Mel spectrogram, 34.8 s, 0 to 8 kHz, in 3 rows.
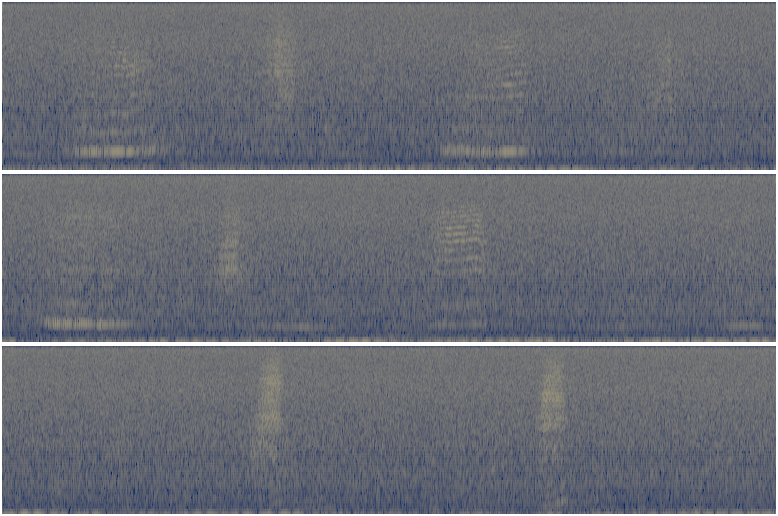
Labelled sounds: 1.5	2.0	humpback whale, 0.96 to 2.5 kHz
7.4	7.7	humpback whale, 1.7 to 3.6 kHz
13.1	13.4	humpback whale, 1.2 to 1.4 kHz
18.1	18.8	humpback whale, 1.3 to 3.0 kHz

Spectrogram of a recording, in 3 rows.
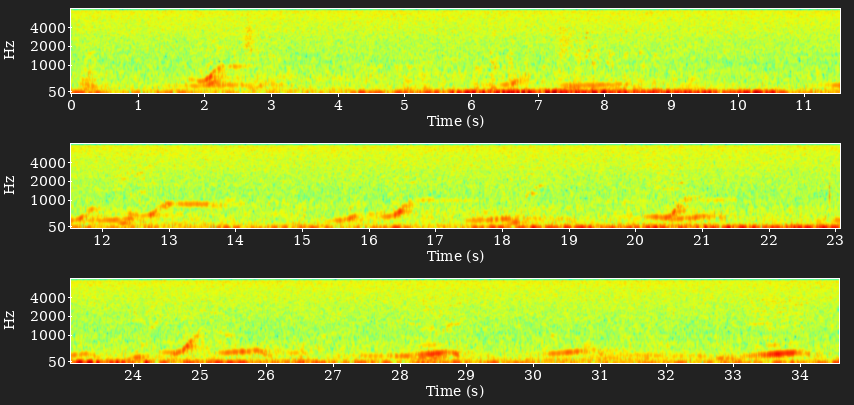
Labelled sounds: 2.1	2.6	humpback whale, 0.80 to 1.0 kHz
12.8	13.8	humpback whale, 0.80 to 0.93 kHz
16.7	17.0	humpback whale, 0.96 to 1.1 kHz
20.7	21.0	humpback whale, 0.93 to 1.2 kHz
24.8	25.3	humpback whale, 0.80 to 2.5 kHz
33.2	33.6	humpback whale, 1.4 to 1.6 kHz

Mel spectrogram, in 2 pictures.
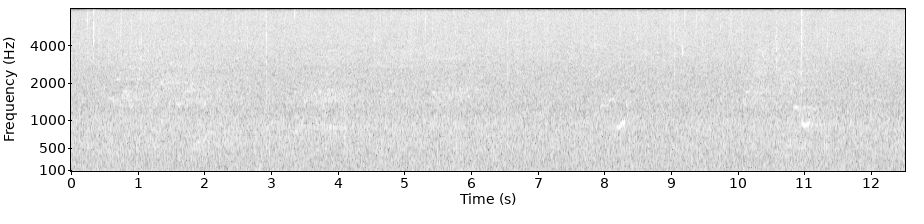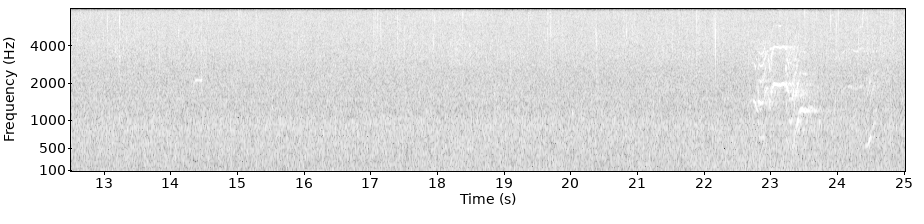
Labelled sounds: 1.3	1.6	killer whale, offshore, 1.9 to 2.1 kHz
7.9	8.2	killer whale, offshore, 1.2 to 1.5 kHz
22.9	23.7	killer whale, offshore, 0.78 to 4.0 kHz

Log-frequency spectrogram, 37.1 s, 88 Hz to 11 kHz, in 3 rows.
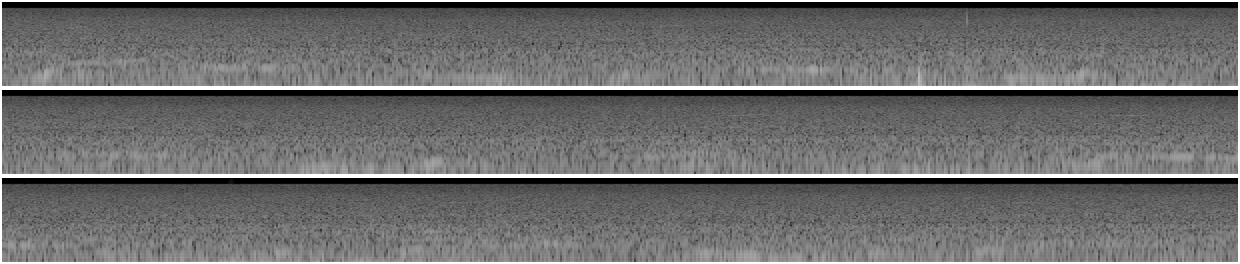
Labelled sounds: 23.5	23.7	humpback whale, 2.4 to 2.6 kHz
29.1	29.4	humpback whale, 2.6 to 2.8 kHz

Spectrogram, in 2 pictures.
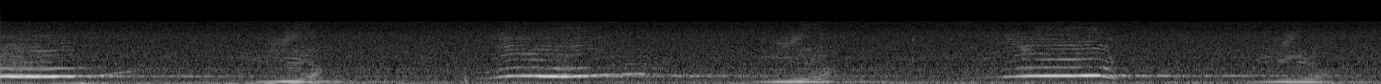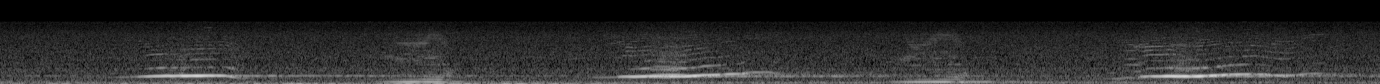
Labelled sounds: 0.3	0.7	humpback whale, 1.7 to 1.9 kHz
5.0	5.5	humpback whale, 1.1 to 3.6 kHz
10.0	11.1	humpback whale, 0.80 to 5.8 kHz
15.3	16.0	humpback whale, 1.2 to 2.1 kHz
17.7	18.1	humpback whale, 1.1 to 2.8 kHz
20.1	21.1	humpback whale, 0.80 to 2.2 kHz
22.9	23.4	humpback whale, 2.4 to 4.1 kHz
25.1	27.1	humpback whale, 0.80 to 4.1 kHz

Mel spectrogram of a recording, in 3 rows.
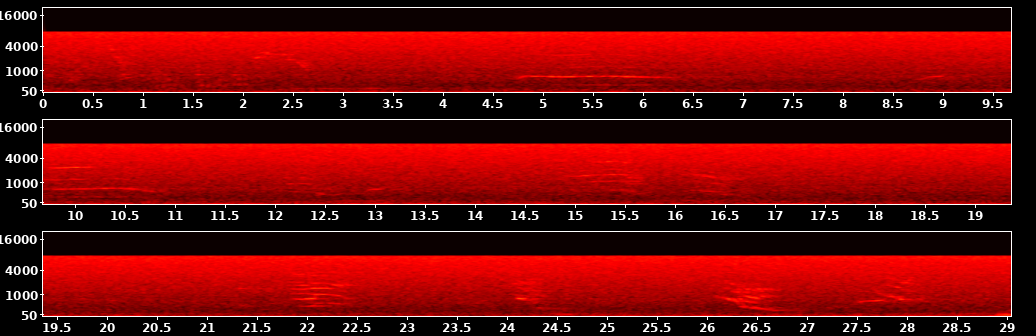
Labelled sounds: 2.2	2.5	humpback whale, 2.5 to 2.8 kHz
9.7	10.2	humpback whale, 2.4 to 2.6 kHz
14.9	15.5	humpback whale, 1.1 to 1.8 kHz
21.8	22.5	humpback whale, 0.80 to 2.1 kHz
27.7	28.0	humpback whale, 0.80 to 1.3 kHz

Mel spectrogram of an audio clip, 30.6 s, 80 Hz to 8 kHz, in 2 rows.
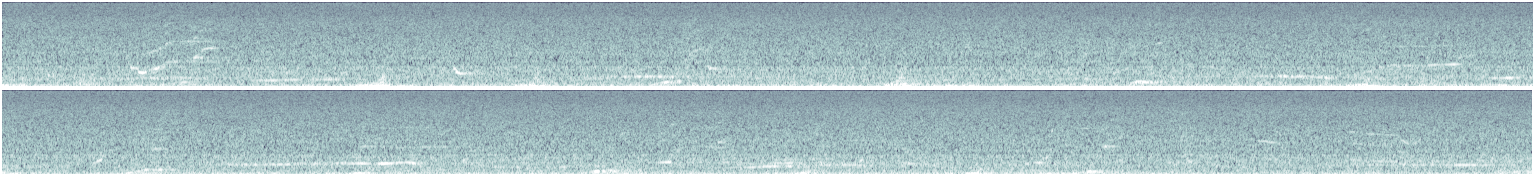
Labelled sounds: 14.2	14.6	humpback whale, 0.80 to 0.90 kHz
27.9	28.1	humpback whale, 1.2 to 1.3 kHz

